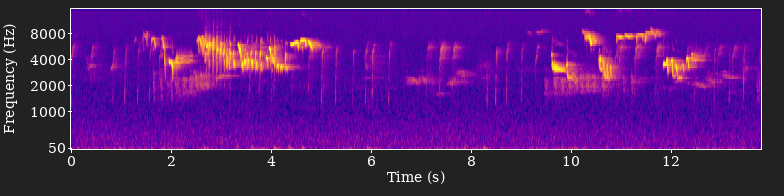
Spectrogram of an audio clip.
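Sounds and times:
European robin Erithacus rubecula singing: 0.4 - 13.8.

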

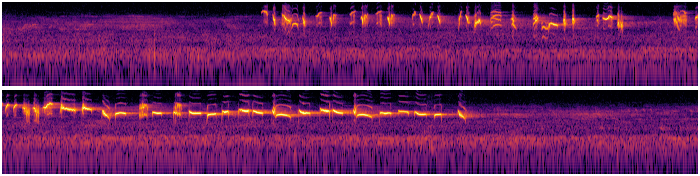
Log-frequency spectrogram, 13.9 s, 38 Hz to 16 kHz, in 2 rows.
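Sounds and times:
Eurasian blackcap Sylvia atricapilla warbling song: 2.6 - 11.6.

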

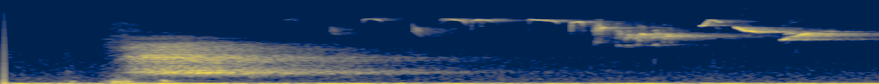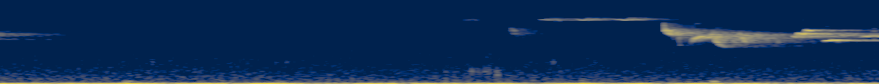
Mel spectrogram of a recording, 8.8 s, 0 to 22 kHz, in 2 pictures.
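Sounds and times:
rushing noise: 0.6 - 2.8
continuous low-pitched rumble: 0.6 - 2.9
European robin singing high thin trilling phrases: 0.8 - 4.6, 7.0 - 8.7.

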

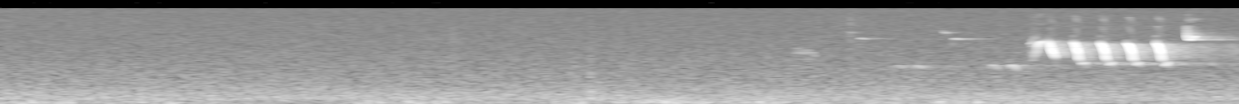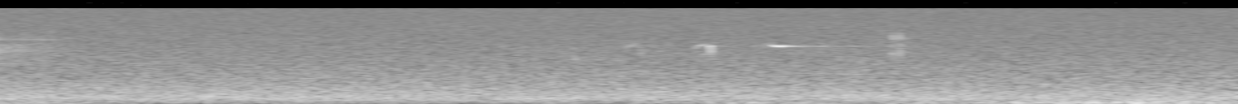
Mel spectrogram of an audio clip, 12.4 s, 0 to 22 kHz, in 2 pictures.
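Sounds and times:
common nightingale Luscinia megarhynchos whistled notes: 4.3 - 6.3, 9.3 - 10.5.

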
